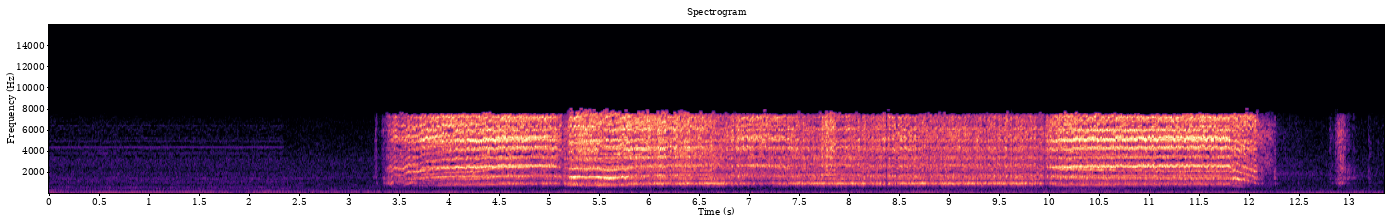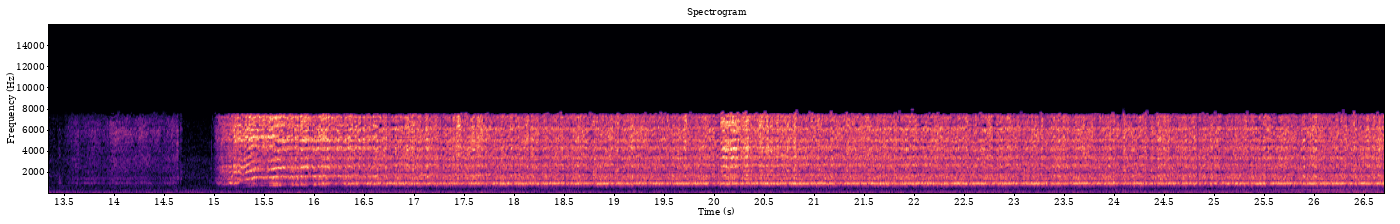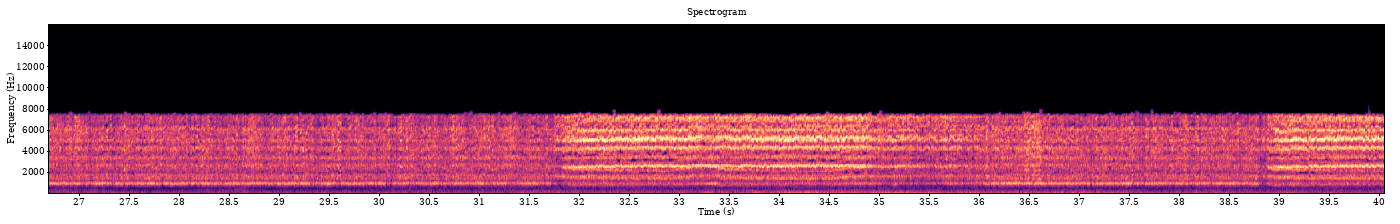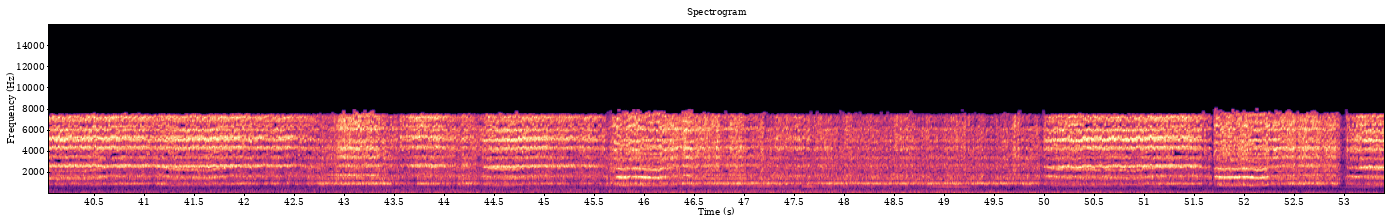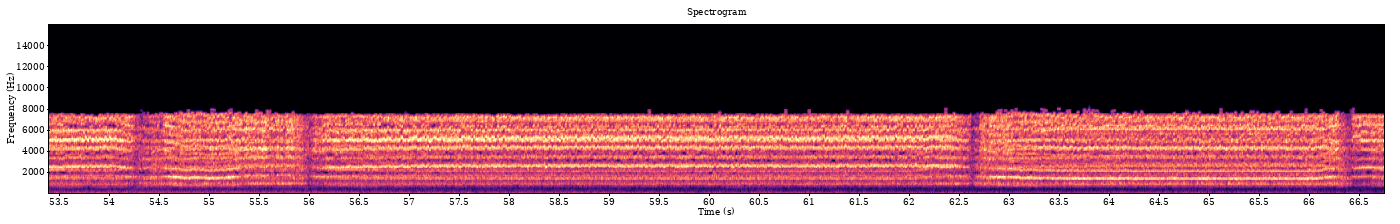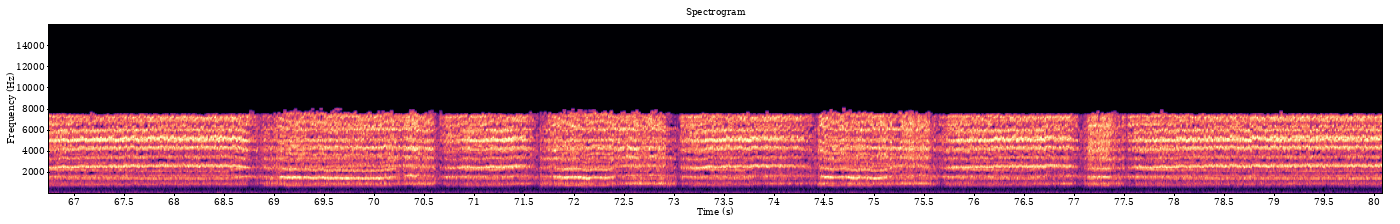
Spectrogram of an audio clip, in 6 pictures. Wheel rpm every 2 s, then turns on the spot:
0, 20, 210, 230, 230, 210, 40, 60, 230, 230, 230, 230, 230, 230, 230, 230, 220, 220, 230, 220, 220, 230, 230, 230, 230, 220, 220, 220, 210, 210, 210, 220, 210, 210, 210, 220, 220, 220, 220, 210.
12-14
